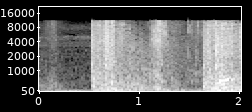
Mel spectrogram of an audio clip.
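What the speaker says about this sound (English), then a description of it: "I'm being shot at." Gunfire aimed at the player in Fortnite, a quiet lull broken by two loud bursts of rapid shots, each a dense rattling volley close by.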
